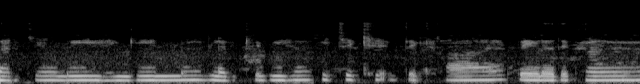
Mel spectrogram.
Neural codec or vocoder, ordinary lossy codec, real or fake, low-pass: none; none; real; 7.2 kHz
